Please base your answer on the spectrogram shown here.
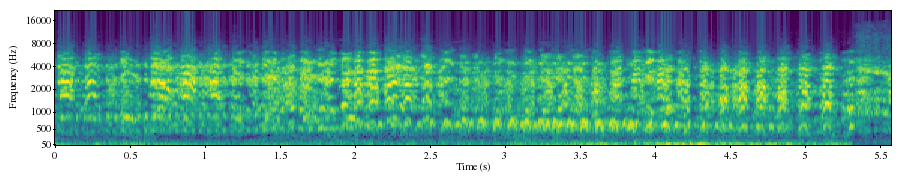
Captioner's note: kookaburra making noise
